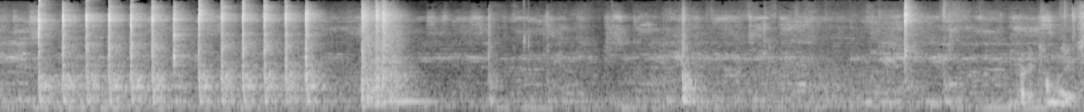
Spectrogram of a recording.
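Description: Rapid, loud metallic hammer blows on a tool to loosen screws on a Keihin FCR motocross carburetor, a steady run of about a dozen strikes followed by scattered lighter knocks and handling noises.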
